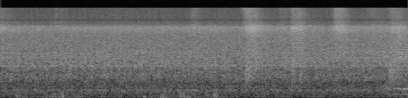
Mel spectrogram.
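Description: Steady background hiss and low hum, with a few faint ticks about two and a half to three and a half seconds in.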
